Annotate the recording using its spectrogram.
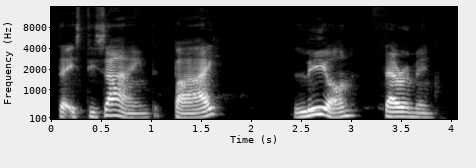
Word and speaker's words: Theremin: I think it's pronounced Theremin. – Theremin. – Mm. – Right. It's Theremin. – Anyway. – Right. – Go on. That's how you say the musical instrument anyway.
